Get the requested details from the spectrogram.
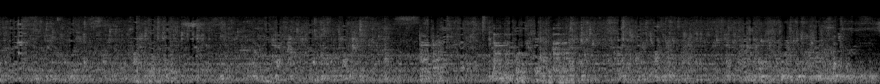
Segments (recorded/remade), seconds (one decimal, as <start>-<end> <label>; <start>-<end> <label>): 0.0-2.5 recorded; 2.5-6.4 remade; 6.4-7.0 recorded; 7.0-8.8 remade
